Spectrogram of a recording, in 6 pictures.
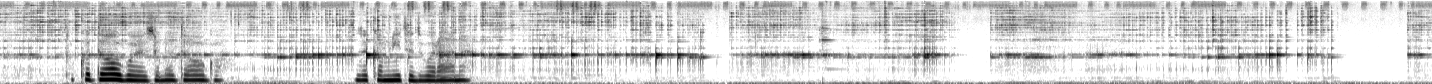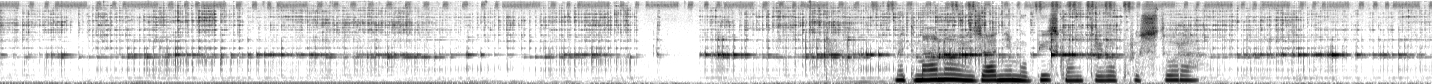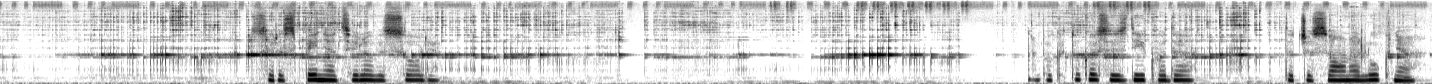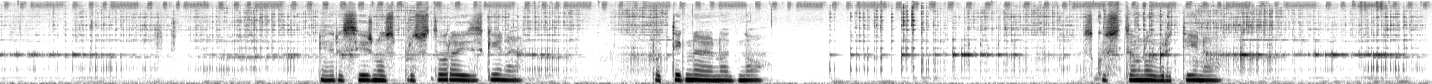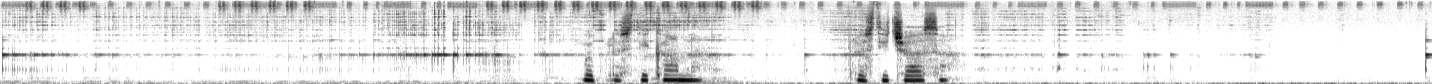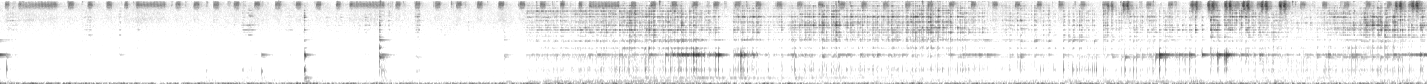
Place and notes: quarry, Marušići, Croatia - void voices - stony chambers of exploitation - sedimented time
the moment I wanted to stream to radio aporee, but connection was too fragile, spoken words, stone and iron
